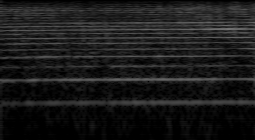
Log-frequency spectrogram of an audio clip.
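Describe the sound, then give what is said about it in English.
A small electric model aerial photography plane flies again after checks and adjustments, its motor giving a steady, loud, buzzing whine with strong even harmonics that holds constant throughout, with no voices. “A few checks and adjustments and they're up and away again.”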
